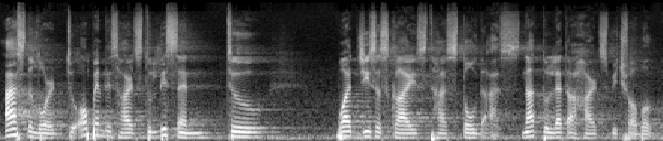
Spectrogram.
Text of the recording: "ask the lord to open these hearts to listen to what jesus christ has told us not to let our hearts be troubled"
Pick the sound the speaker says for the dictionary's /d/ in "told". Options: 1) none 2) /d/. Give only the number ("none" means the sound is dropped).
2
